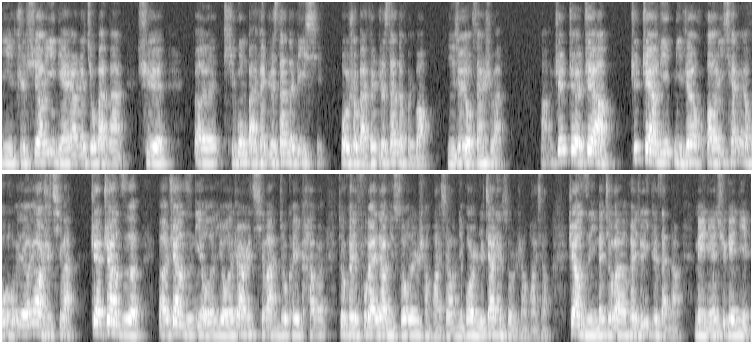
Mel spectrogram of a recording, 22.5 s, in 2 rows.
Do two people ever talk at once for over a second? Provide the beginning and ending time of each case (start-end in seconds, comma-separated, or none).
none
